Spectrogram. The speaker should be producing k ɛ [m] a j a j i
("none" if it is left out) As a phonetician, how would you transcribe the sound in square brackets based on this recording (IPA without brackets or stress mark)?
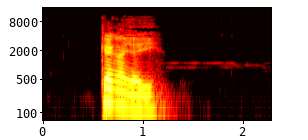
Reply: ŋ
